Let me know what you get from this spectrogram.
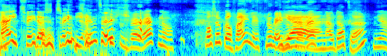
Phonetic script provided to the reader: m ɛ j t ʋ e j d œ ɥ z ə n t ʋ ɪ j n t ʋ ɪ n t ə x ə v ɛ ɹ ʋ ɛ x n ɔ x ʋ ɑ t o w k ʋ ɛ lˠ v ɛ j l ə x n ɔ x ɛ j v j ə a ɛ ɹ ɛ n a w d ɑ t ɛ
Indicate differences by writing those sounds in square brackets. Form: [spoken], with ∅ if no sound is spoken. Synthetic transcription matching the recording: m ɛ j t ʋ e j d œ ɥ z ə n t ʋ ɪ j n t ʋ ɪ n t ə x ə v ɛ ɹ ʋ ɛ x n ɔ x ʋ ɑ [s] o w k ʋ ɛ lˠ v ɛ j l ə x n ɔ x [e] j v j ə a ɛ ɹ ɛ n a w d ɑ t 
